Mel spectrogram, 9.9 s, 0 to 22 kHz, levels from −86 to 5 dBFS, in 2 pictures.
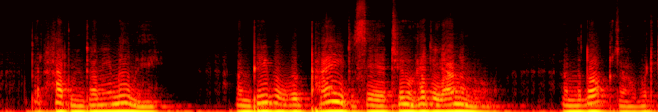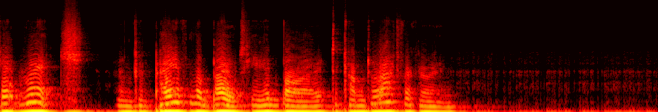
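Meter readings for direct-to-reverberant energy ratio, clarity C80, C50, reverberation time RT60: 9.0 dB, 25.0 dB, 19.0 dB, 0.40 s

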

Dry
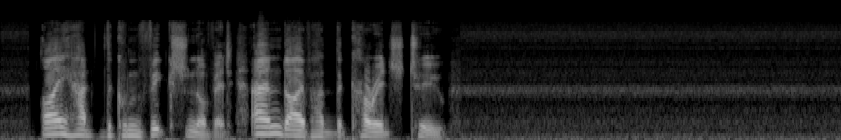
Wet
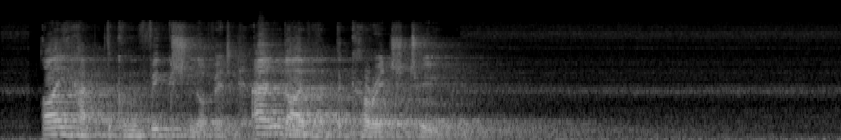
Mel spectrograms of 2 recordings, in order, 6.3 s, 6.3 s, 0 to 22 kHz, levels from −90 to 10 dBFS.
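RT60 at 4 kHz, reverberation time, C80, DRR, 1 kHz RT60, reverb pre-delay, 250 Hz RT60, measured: 1.5 s, 2.7 s, 7.0 dB, 2.0 dB, 2.2 s, 3 ms, 4.5 s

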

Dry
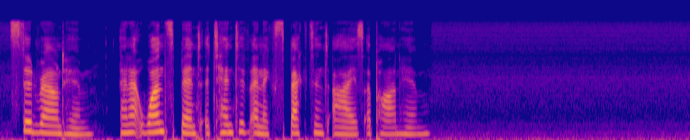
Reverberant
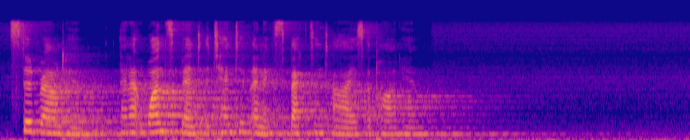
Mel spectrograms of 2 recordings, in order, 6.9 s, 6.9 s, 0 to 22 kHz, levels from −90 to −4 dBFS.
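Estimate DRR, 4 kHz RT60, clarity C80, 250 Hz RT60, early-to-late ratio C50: 4.0 dB, 1.6 s, 8.5 dB, 4.0 s, 7.5 dB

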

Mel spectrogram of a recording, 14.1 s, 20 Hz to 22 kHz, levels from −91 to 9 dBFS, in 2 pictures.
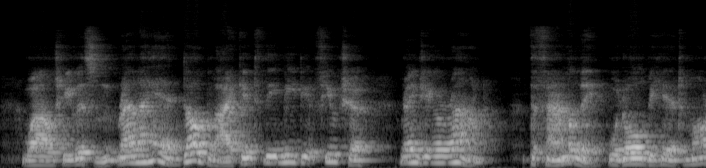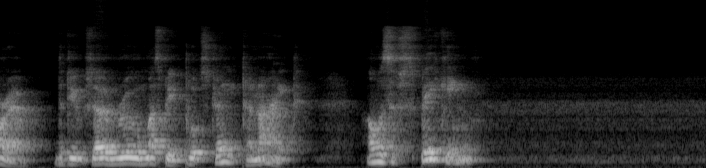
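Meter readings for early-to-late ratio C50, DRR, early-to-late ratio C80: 5.5 dB, -16.5 dB, 9.0 dB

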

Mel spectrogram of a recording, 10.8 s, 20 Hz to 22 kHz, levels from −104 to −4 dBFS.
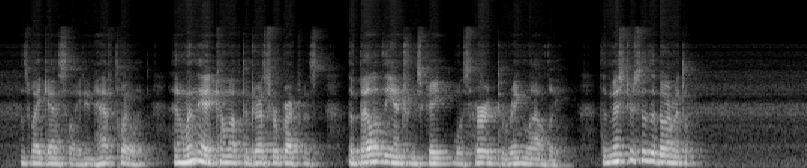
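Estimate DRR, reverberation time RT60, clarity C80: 4.5 dB, 0.70 s, 14.0 dB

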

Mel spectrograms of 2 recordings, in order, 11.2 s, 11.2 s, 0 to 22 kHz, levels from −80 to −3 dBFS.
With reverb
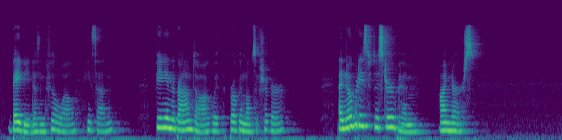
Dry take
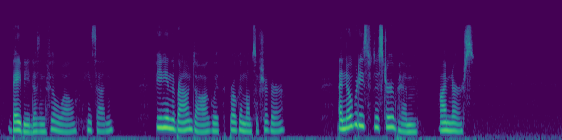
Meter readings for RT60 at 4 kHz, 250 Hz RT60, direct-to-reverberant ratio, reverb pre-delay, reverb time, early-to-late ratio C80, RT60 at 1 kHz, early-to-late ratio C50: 0.60 s, 0.85 s, 11.0 dB, 17 ms, 0.65 s, 17.5 dB, 0.60 s, 14.0 dB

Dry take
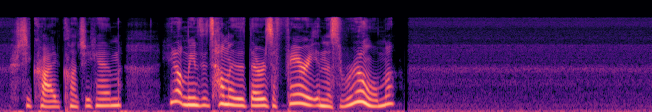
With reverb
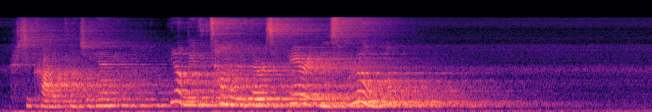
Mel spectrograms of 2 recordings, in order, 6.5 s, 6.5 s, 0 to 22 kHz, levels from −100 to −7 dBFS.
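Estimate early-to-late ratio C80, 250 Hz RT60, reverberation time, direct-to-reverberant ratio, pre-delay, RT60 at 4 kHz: 2.0 dB, 3.0 s, 2.7 s, -2.0 dB, 3 ms, 1.9 s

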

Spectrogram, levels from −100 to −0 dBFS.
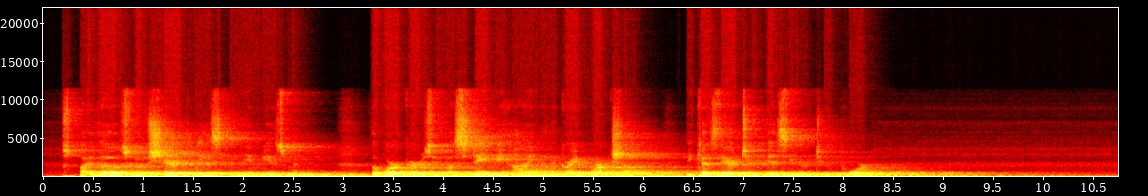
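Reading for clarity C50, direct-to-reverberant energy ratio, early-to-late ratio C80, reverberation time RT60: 2.5 dB, -1.0 dB, 3.5 dB, 2.9 s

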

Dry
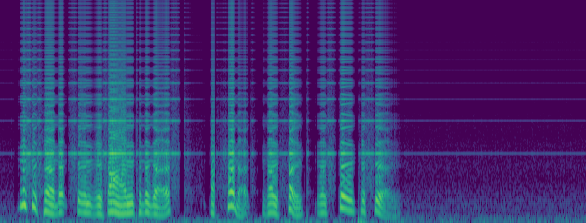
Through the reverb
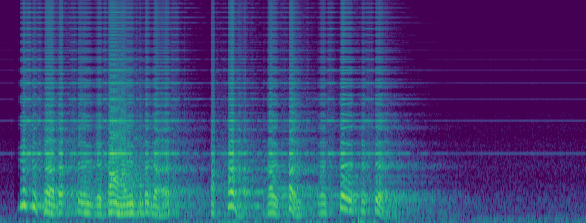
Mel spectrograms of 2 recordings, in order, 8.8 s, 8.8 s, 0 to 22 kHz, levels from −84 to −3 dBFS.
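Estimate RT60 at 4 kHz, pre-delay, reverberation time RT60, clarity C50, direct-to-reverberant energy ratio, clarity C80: 1.7 s, 12 ms, 2.4 s, 8.5 dB, 7.5 dB, 9.5 dB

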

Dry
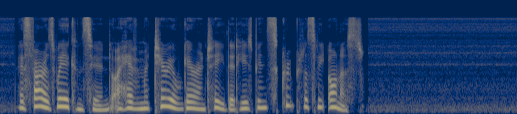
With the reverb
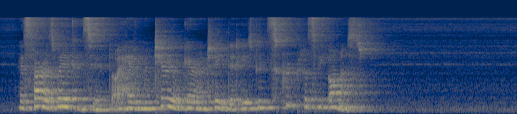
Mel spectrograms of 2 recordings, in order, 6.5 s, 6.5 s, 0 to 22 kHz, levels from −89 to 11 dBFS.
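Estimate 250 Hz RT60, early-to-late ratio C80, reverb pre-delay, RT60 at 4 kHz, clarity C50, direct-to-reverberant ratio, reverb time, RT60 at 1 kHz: 0.95 s, 6.0 dB, 4 ms, 0.95 s, 3.0 dB, -1.5 dB, 1.0 s, 1.0 s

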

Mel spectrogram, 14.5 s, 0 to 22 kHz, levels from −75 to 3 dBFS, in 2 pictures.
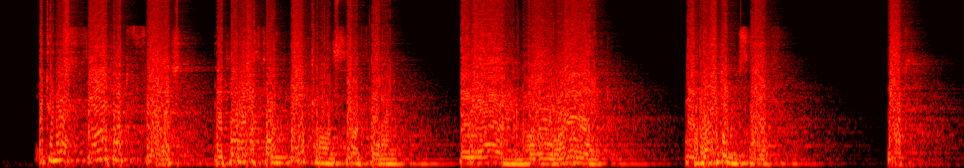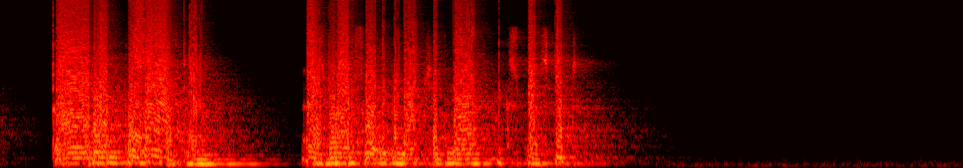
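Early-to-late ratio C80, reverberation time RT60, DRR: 8.5 dB, 1.6 s, 5.0 dB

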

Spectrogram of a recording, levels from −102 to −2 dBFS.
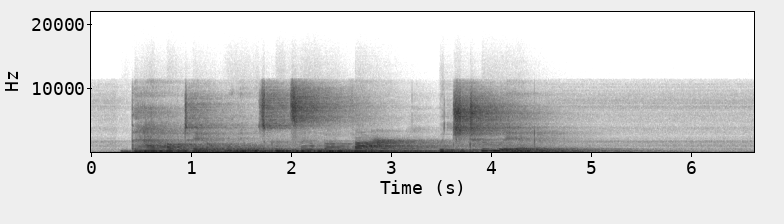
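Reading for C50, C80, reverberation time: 1.0 dB, 3.0 dB, 2.3 s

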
